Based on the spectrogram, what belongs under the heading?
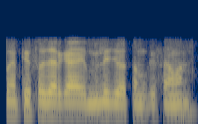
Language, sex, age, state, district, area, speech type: Odia, male, 30-45, Odisha, Nuapada, urban, conversation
